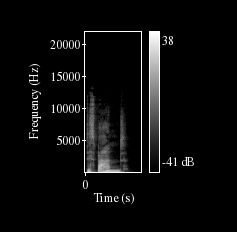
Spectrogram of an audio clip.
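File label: "disband", British English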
